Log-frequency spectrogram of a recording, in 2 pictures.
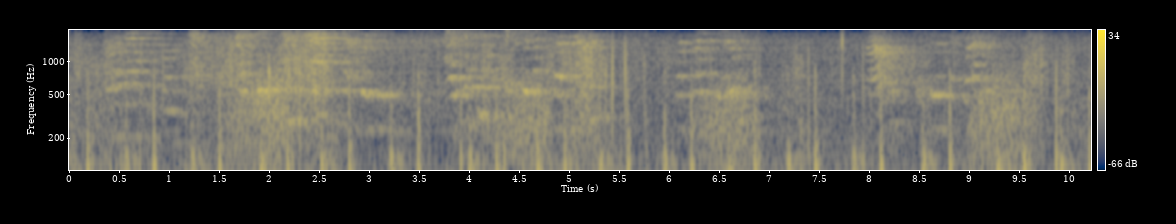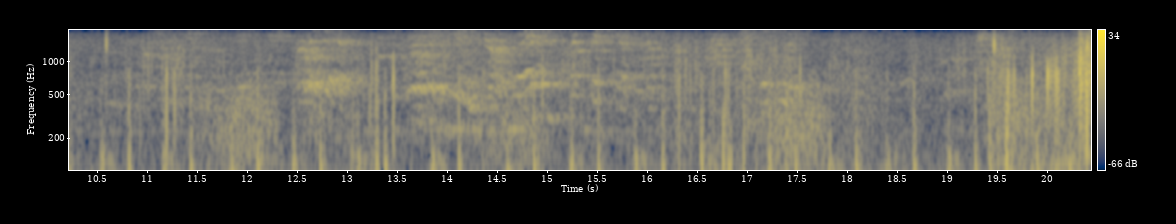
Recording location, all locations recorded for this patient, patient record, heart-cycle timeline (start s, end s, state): aortic valve (AV)
aortic valve (AV)+pulmonary valve (PV)+tricuspid valve (TV)+mitral valve (MV)
#Age: Child
#Sex: Female
#Height: 102.0 cm
#Weight: 15.7 kg
#Pregnancy status: False
#Murmur: Present
#Murmur locations: aortic valve (AV)+mitral valve (MV)
#Most audible location: mitral valve (MV)
#Systolic murmur timing: Early-systolic
#Systolic murmur shape: Plateau
#Systolic murmur grading: I/VI
#Systolic murmur pitch: Low
#Systolic murmur quality: Blowing
#Diastolic murmur timing: nan
#Diastolic murmur shape: nan
#Diastolic murmur grading: nan
#Diastolic murmur pitch: nan
#Diastolic murmur quality: nan
#Outcome: Normal
#Campaign: 2015 screening campaign
0.00	5.57	unannotated
5.57	5.66	S2
5.66	5.94	diastole
5.94	6.04	S1
6.04	6.18	systole
6.18	6.30	S2
6.30	6.56	diastole
6.56	6.70	S1
6.70	6.84	systole
6.84	6.94	S2
6.94	7.18	diastole
7.18	7.30	S1
7.30	7.42	systole
7.42	7.56	S2
7.56	7.82	diastole
7.82	7.94	S1
7.94	8.08	systole
8.08	8.20	S2
8.20	8.52	diastole
8.52	8.64	S1
8.64	8.76	systole
8.76	8.90	S2
8.90	9.24	diastole
9.24	9.38	S1
9.38	9.50	systole
9.50	9.62	S2
9.62	9.88	diastole
9.88	10.02	S1
10.02	10.16	systole
10.16	10.28	S2
10.28	10.54	diastole
10.54	10.64	S1
10.64	10.80	systole
10.80	10.92	S2
10.92	11.16	diastole
11.16	11.26	S1
11.26	11.42	systole
11.42	11.54	S2
11.54	11.82	diastole
11.82	11.96	S1
11.96	12.08	systole
12.08	12.18	S2
12.18	12.46	diastole
12.46	12.56	S1
12.56	12.68	systole
12.68	12.82	S2
12.82	13.06	diastole
13.06	13.22	S1
13.22	13.36	systole
13.36	13.52	S2
13.52	13.82	diastole
13.82	13.96	S1
13.96	14.06	systole
14.06	14.20	S2
14.20	14.54	diastole
14.54	14.70	S1
14.70	14.82	systole
14.82	14.94	S2
14.94	15.22	diastole
15.22	15.34	S1
15.34	15.50	systole
15.50	15.62	S2
15.62	15.88	diastole
15.88	16.00	S1
16.00	16.14	systole
16.14	16.24	S2
16.24	16.52	diastole
16.52	16.66	S1
16.66	16.74	systole
16.74	16.90	S2
16.90	17.20	diastole
17.20	17.34	S1
17.34	17.46	systole
17.46	17.60	S2
17.60	17.78	diastole
17.78	17.94	S1
17.94	18.08	systole
18.08	18.18	S2
18.18	18.38	diastole
18.38	18.52	S1
18.52	18.66	systole
18.66	18.78	S2
18.78	19.00	diastole
19.00	19.14	S1
19.14	19.24	systole
19.24	20.45	unannotated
